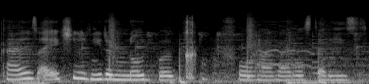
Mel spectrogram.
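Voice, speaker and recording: A woman's voice: mid-range voice, fairly even intonation, normal speed, loud music behind the voice. A young woman with a South African accent, chatting casually in a vlog and mixing Setswana with English, filmed on a phone at arm's length. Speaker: vlogger. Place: car and shops, handheld camera. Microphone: phone camera at arm's length.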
